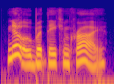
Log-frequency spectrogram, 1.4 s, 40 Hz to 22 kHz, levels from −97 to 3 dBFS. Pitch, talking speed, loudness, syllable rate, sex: 210 Hz, 210 wpm, -16 LUFS, 4.3 syllables/s, female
